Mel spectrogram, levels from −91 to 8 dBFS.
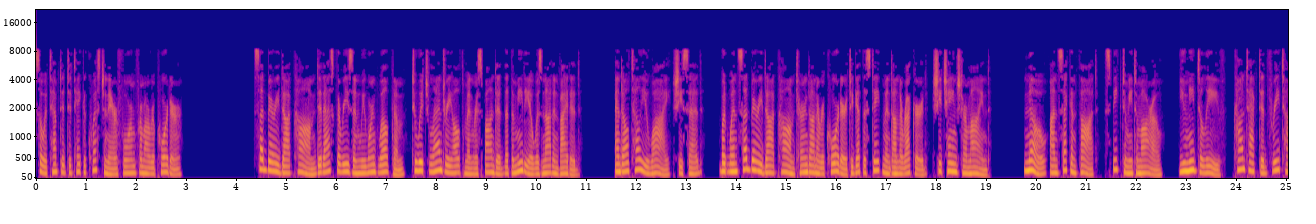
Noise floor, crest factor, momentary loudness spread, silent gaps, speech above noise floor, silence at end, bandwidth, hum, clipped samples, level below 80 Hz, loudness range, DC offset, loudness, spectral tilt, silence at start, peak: under -90 dBFS; 16 dB; 8 LU; none; over 72 dB; 0 s; 8.8 kHz; none; under 0.1%; -52 dBFS; 4 LU; under 0.1%; -19 LUFS; -6.5 dB/octave; 0 s; -2 dBFS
